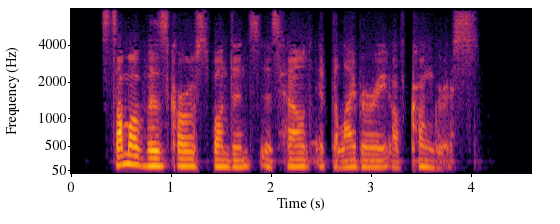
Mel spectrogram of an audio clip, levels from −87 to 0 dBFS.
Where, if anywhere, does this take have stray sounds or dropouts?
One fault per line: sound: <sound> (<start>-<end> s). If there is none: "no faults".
no faults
